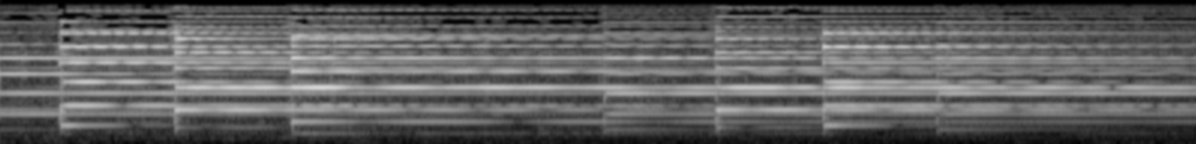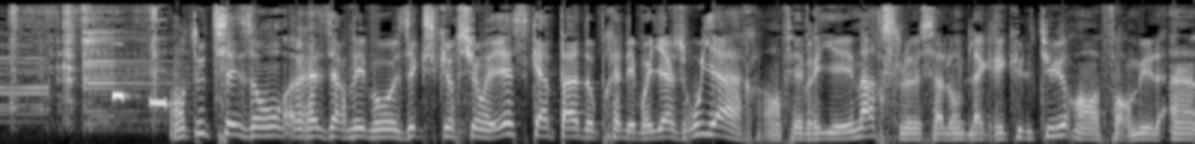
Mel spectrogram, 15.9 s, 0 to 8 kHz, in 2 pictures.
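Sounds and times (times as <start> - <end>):
radio station hourly clock chime with bell-like tones: 0.0 - 9.2
speech: 9.2 - 15.9.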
